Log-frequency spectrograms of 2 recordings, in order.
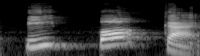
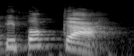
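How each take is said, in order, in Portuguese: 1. A tônica está na penúltima sílaba. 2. A tônica está na última sílaba. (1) "é a penúltima sílaba da palavra" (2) "Não é a última, não é a última"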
